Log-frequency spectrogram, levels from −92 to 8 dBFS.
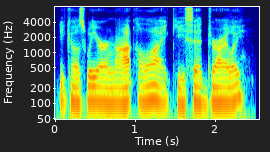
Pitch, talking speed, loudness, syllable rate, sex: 105 Hz, 190 wpm, -19 LUFS, 6.0 syllables/s, male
